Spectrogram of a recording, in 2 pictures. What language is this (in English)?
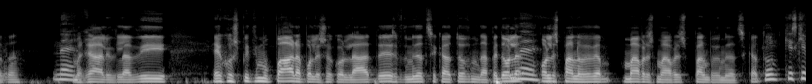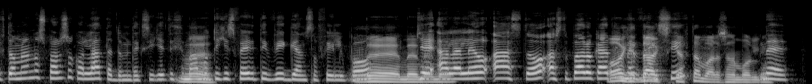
Greek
